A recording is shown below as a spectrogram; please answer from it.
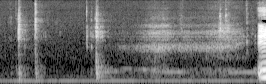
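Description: A few light plastic clicks as a small plastic tensioning tool is handled and fitted into its plastic case, followed by a soft rustle, over a faint steady hum.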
